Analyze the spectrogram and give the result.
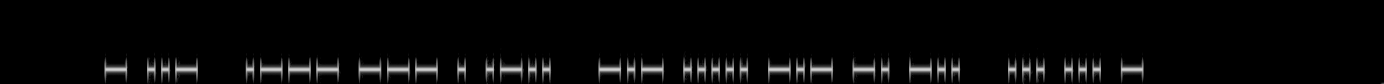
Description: Morse code, heard as a keyed tone, about 17 wpm, 700 Hz. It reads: TU JOEL K5KND SST
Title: K1USN SST QSO Practice - 17wpm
